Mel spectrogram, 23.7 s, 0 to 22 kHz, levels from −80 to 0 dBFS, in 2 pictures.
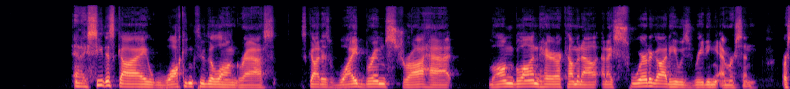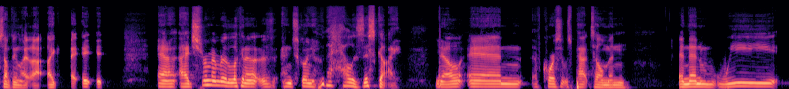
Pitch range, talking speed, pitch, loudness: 115-135 Hz, 165 wpm, 125 Hz, -20 LUFS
